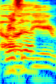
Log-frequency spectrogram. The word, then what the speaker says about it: RZA: Ironically enough, alongside, is it Raza or RZA of the Wu-Tang Clan? I don't always know how to pronounce that name. Yeah, RZA.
